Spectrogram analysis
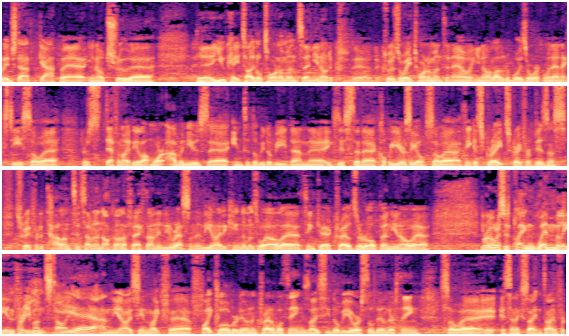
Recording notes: Recorded in a bar in New Orleans.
